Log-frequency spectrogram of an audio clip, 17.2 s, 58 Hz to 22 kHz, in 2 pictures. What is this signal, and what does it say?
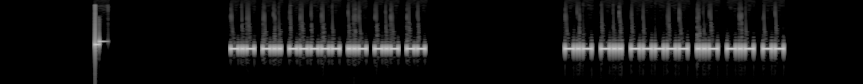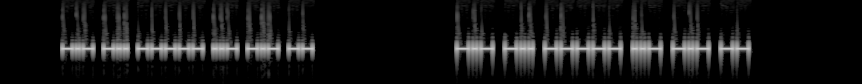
Morse code, heard as a keyed tone, about 36 wpm, 700 Hz. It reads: KD0UKM KD0UKM KD0UKM KD0UKM
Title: Speed Racing - USA 2x3 Call Signs 30wpm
